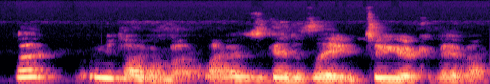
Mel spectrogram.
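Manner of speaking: what, you can't be serious, fast and high; surprised protest. Retold or imitated. Son in disbelief at mom's request, high surprised protest. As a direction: pitch jumps high in disbelief, quick. Mom asks him to come home.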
